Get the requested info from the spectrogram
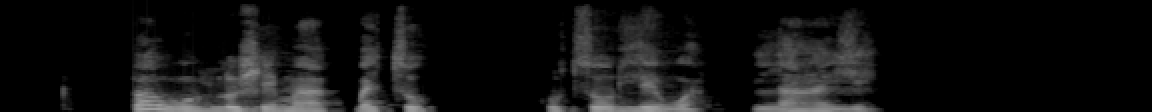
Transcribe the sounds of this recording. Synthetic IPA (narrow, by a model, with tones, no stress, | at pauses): tɔ˦˨wo˨lo˦ʃe˧mãː˦˧˨k͡pɛ˦to˦ | ko˦to˦le˦˨wa˨ | la˨˦ʒe˨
